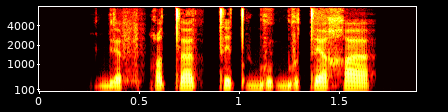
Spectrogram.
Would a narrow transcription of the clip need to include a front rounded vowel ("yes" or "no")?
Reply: yes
